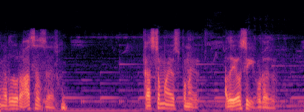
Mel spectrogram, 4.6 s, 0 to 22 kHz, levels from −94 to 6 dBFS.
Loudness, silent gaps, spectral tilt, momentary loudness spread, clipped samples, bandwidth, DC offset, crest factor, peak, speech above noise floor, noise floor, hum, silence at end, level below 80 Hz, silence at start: -21 LUFS; none; -6 dB/octave; 21 LU; under 0.1%; 8 kHz; under 0.1%; 18 dB; -4 dBFS; 22 dB; -42 dBFS; none; 0 s; -48 dBFS; 0 s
